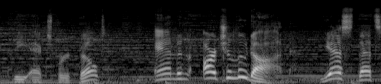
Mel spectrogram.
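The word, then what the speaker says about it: Archaludon: Uh, the last two up are a Kindra holding the expert belt and an Archeludon.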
